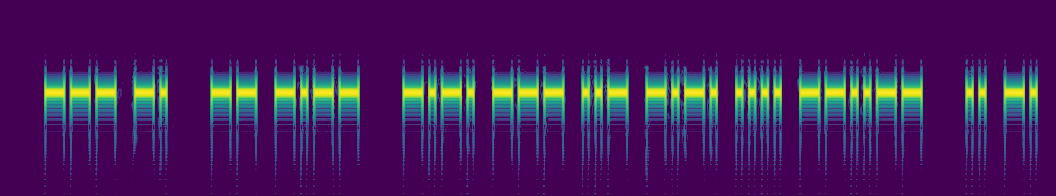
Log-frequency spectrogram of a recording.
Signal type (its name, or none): Morse code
